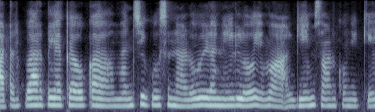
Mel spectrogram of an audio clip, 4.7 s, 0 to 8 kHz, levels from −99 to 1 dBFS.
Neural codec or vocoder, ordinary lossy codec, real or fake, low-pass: codec, 16 kHz, 2 kbps, FreqCodec, smaller model; none; fake; none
